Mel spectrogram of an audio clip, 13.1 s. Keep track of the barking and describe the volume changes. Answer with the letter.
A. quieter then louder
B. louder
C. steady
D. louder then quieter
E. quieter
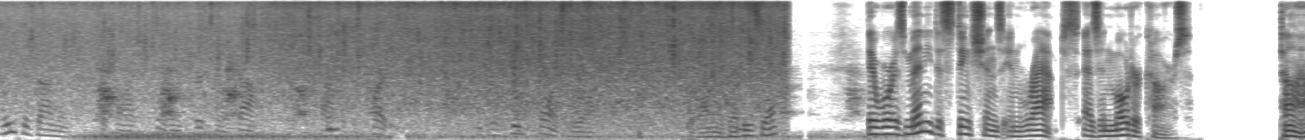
E.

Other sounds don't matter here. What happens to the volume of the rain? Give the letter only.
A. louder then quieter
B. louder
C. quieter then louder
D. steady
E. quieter
B.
